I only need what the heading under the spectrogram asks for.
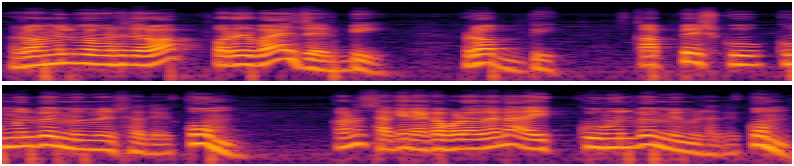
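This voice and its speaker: High-voiced man patiently drilling syllables. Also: sing-song. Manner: slow, patient, repeats each syllable for learners to echo. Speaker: Quran reading teacher. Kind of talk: step-by-step spelling lesson.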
